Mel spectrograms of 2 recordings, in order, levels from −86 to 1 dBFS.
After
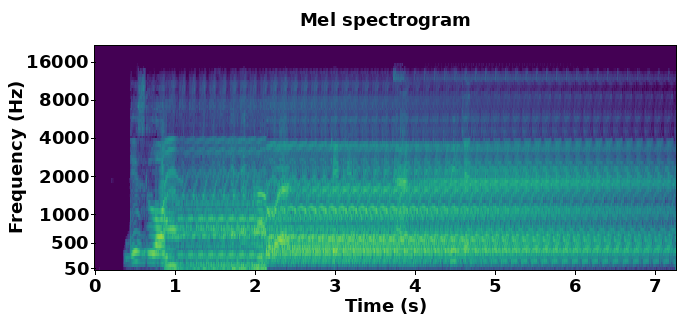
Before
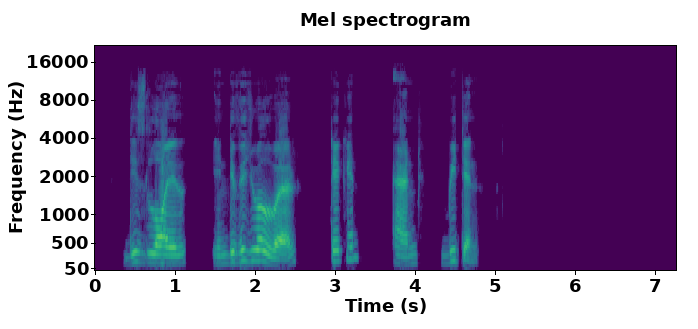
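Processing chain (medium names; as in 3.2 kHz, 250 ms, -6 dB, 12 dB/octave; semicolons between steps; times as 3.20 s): echo with a slow build-up 127 ms, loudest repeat 8, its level -8 dB; harmonic-percussive split percussive -5 dB; 0.87–2.15 s: ring modulator 320 Hz; trim +8 dB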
